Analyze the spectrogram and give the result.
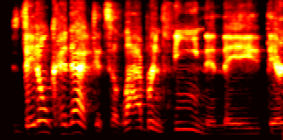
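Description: An American accent at a fairly quick pace, with noticeable background noise. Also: man. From New Jersey. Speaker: novelist. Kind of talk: interview.

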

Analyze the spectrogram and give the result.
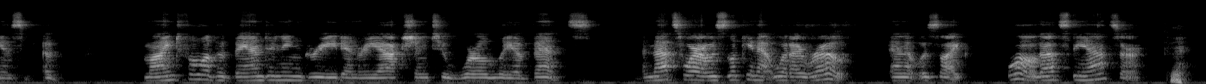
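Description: Fairly slow speech from a woman at a medium pitch, ordinary pitch variation, and noticeable background noise behind her. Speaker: retreat participant. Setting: video call.

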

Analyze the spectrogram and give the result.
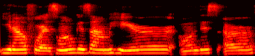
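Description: A voice with a Southern US accent over a quiet background. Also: woman. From US South. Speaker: wellness coach and author. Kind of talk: casual interview.

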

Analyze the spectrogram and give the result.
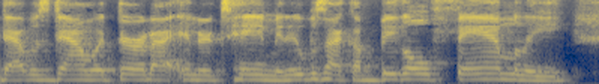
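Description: A woman with an American accent speaks at medium pitch in a bright, sharp tone with fairly even intonation. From Virginia Beach, US. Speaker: hip hop artist. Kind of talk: casual interview chat.

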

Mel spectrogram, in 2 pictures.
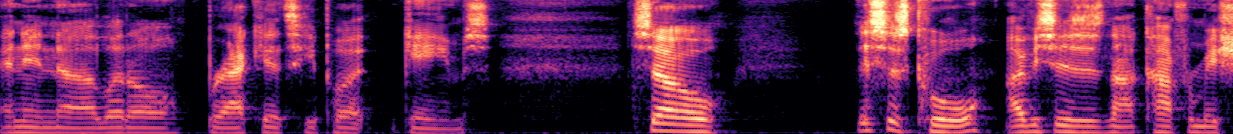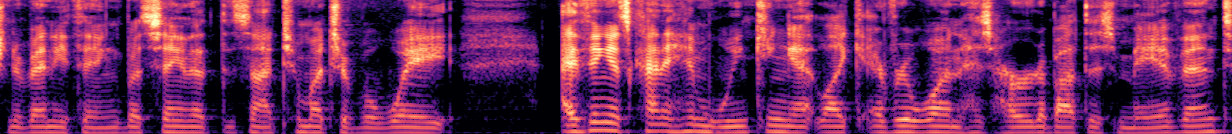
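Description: A man speaks at a fairly quick pace in a medium pitch, with an ordinary speaking voice. The recording is very clean, with a silent background. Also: fairly even intonation. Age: 20s. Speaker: video game podcast host. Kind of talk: casual chat.

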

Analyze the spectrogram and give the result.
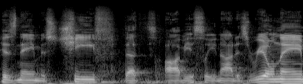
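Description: A man in a normal speaking voice keeps a moderate pace, his fairly low pitch carried by fairly even intonation. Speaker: podcast co-host. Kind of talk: casual chat.

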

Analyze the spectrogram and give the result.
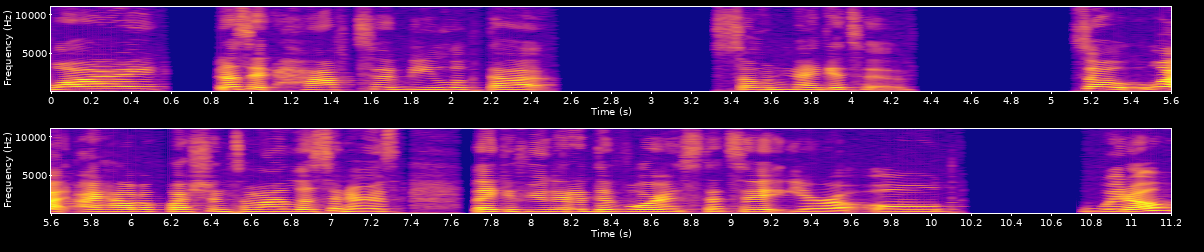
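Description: Long, frequent pauses break up this fairly slow delivery, which has a bright, sharp tone, ordinary pitch variation and a very clean recording with a silent background. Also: woman, high pitch for a woman. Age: 20s. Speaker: podcast host. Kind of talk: casual monologue. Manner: animated.

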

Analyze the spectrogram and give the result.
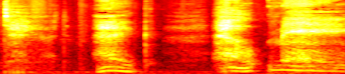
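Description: A raspy, put-on character voice. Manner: spooky, pleading.

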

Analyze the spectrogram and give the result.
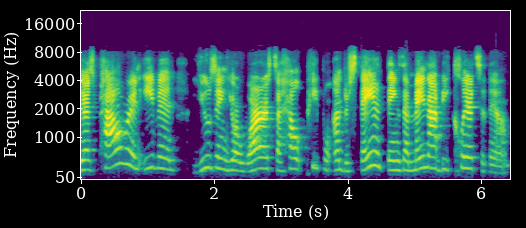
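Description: Keeping a moderate pace with hardly any pauses, a woman speaks at a high pitch with ordinary pitch variation. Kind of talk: casual interview. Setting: video call.

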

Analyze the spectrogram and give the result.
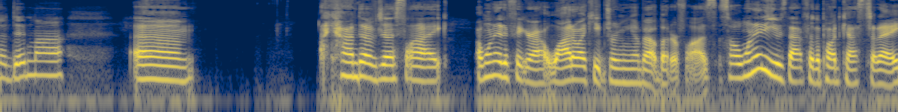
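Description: The recording is very clean and the background silent. A woman talks in a Southern US accent. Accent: Southern US drawl. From US South. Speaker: podcast host. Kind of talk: casual chat. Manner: casual, many fillers.

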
